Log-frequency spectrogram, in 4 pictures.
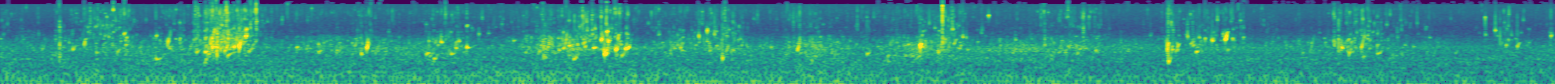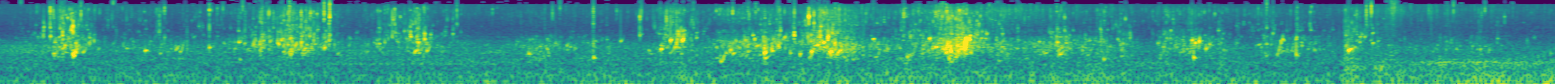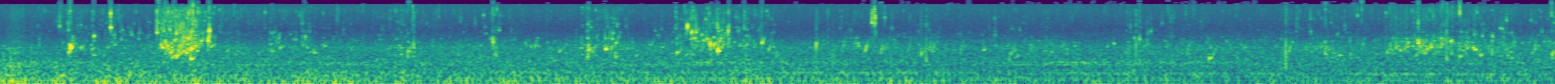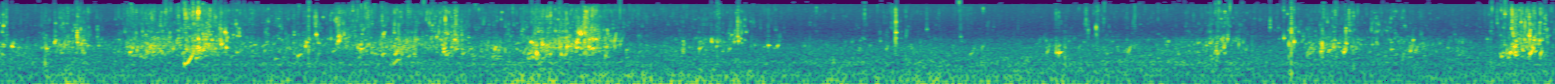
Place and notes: La Mailleraye-sur-Seine, France - High tide
Sounds of the Seine river, during the high tide. Water is flowing in the wrong way (going to Paris).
